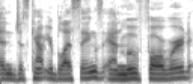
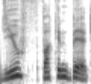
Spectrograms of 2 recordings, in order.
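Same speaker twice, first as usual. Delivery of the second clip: mock-furious outburst, higher; 2 semitones higher than usual. Retelling what they said to a woman offering a cleansing, retelling a furious insult. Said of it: "I was furious".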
